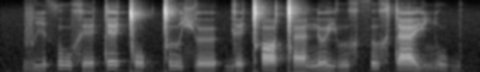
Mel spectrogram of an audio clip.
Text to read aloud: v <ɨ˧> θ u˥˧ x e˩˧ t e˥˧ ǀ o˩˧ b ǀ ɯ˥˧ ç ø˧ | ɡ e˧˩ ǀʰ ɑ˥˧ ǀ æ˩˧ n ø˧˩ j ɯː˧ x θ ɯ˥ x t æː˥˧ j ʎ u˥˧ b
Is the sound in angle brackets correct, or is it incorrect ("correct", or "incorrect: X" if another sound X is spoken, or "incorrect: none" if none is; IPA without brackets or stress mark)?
incorrect: i˧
